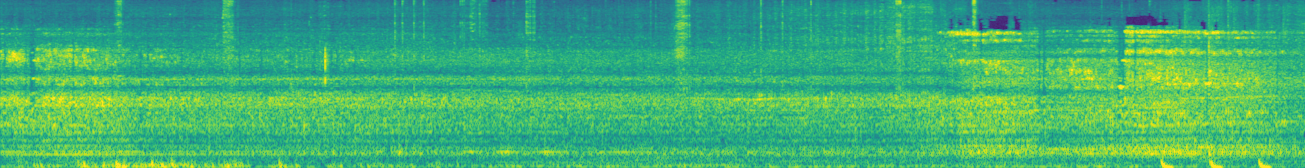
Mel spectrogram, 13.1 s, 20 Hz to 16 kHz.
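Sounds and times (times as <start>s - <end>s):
toy tractor motor whirring: 0.0s - 13.0s.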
